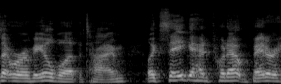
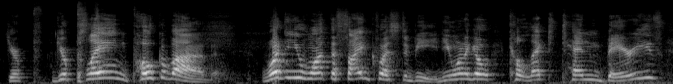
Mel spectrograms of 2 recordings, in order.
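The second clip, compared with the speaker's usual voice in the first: exasperated retort; 5 semitones higher, 6 dB louder than usual. Real, not acted. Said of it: "That's, that's my rant".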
